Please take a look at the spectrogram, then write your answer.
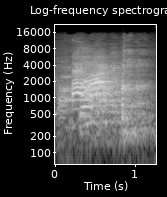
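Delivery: a sharp, high mocking Ha!; scornful ha. Shown as a demonstration. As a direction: spit out a scoffing laugh. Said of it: "Can you do that with me".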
